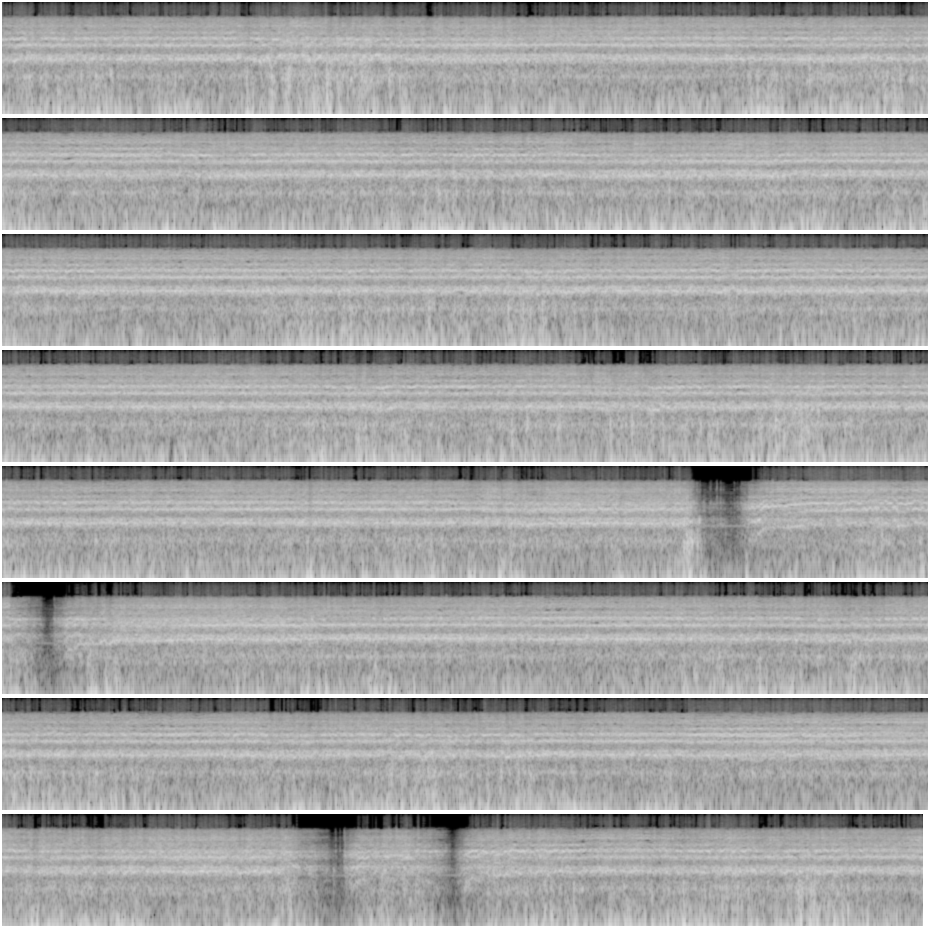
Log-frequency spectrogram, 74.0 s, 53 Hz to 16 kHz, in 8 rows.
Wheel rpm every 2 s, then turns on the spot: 230, 240, 220, 230, 230, 220, 230, 220, 230, 230, 230, 230, 230, 230, 230, 230, 220, 220, 230, 230, 230, 200, 130, 140, 210, 230, 230, 230, 230, 230, 230, 220, 220, 190, 90, 210, 230.
none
